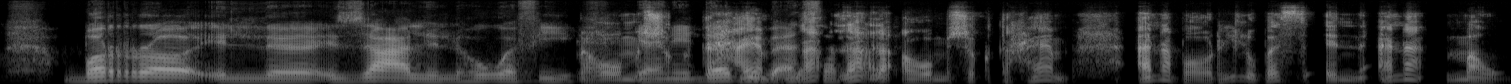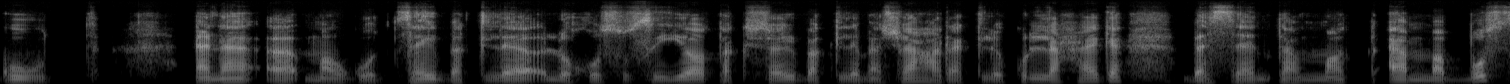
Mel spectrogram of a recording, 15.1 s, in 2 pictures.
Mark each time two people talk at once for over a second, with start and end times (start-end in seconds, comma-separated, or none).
2.9-4.4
